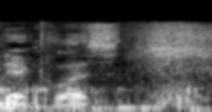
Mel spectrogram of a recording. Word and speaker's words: Nicklaus: Nicklaus.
